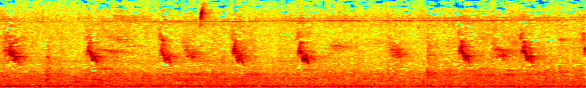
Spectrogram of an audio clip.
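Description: A small bird chirping: a short, high, falling chirp repeated about every three quarters of a second, over a steady background hiss.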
